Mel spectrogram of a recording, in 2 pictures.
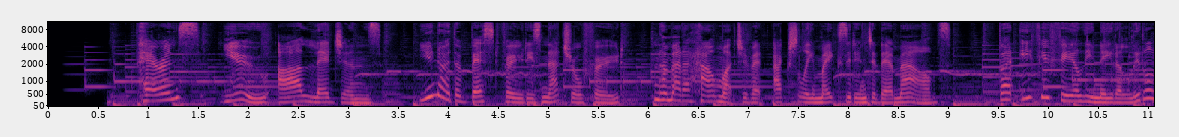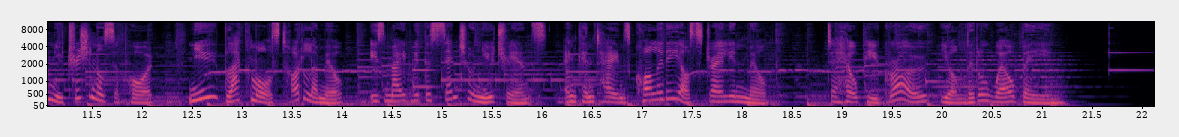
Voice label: soft natural fun playful mum soft sell

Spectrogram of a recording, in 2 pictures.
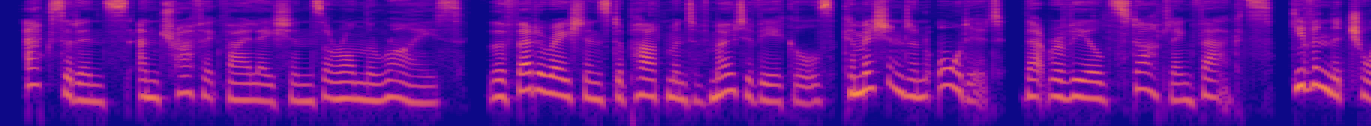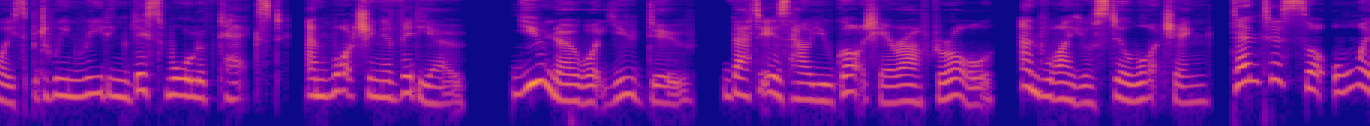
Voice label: Narrative

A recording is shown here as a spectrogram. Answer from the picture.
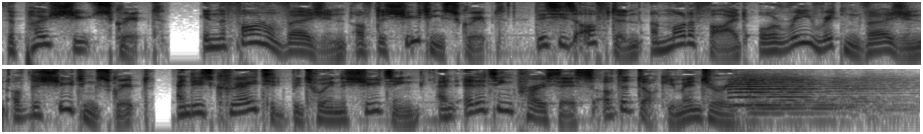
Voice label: Doco

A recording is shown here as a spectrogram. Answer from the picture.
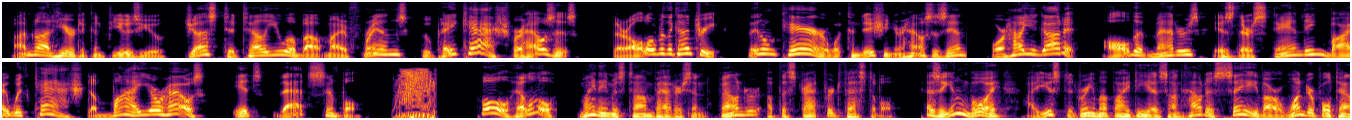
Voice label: Natrual Speak

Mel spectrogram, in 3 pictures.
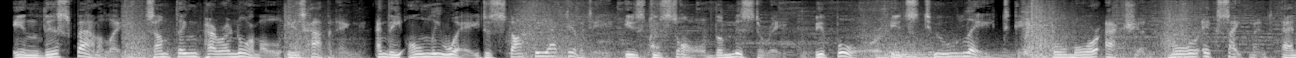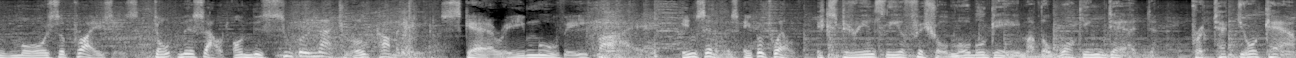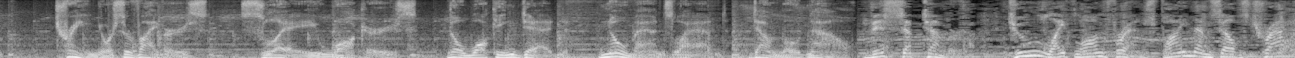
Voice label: Trailer; Move and Game

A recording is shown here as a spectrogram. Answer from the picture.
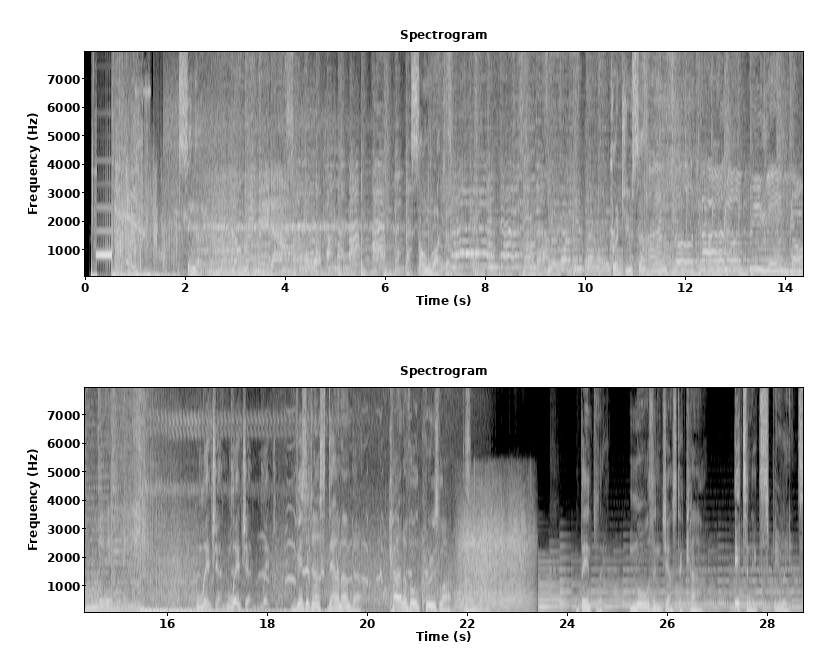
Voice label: Commercial Showreel

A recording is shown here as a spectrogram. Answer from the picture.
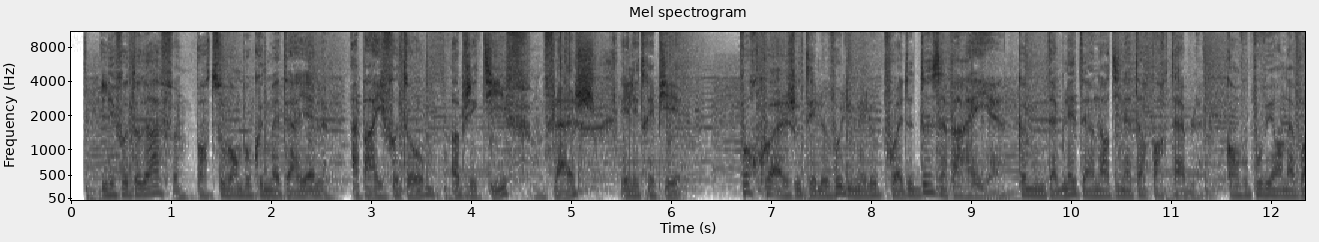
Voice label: CORPORATE WEB; Surface Pro 4

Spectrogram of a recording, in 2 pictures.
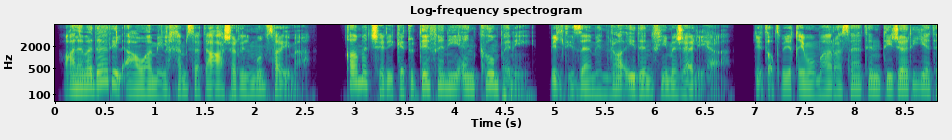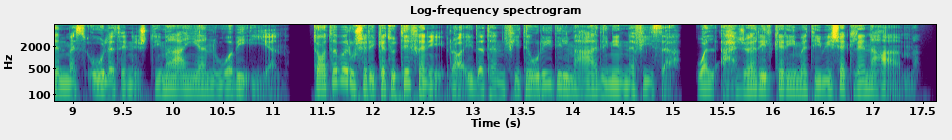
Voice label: Company Video

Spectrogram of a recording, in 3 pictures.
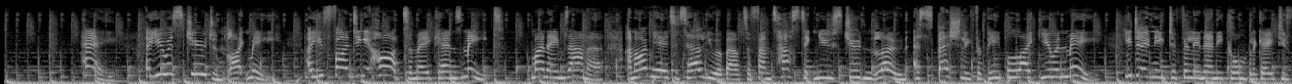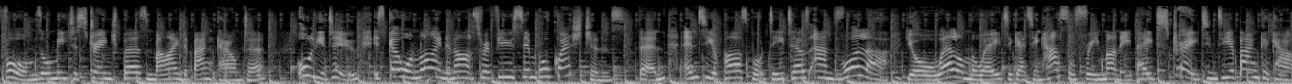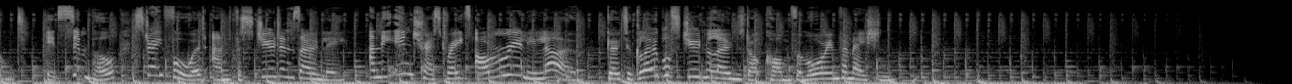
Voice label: Natural Speak

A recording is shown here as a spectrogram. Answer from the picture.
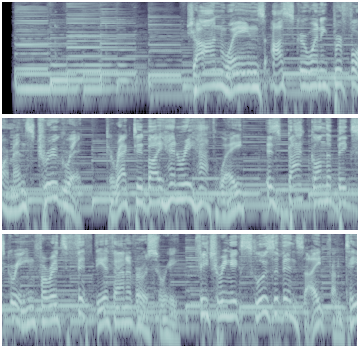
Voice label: Trailer; True Grit

